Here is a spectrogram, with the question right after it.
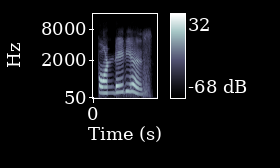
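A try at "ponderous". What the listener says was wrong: पॉन्डरस को पॉन्डेरियस बोल रहे हो यार। तो पॉन्डरस है ये, पॉन्डरस है, पॉन्डेरियस नहीं है।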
